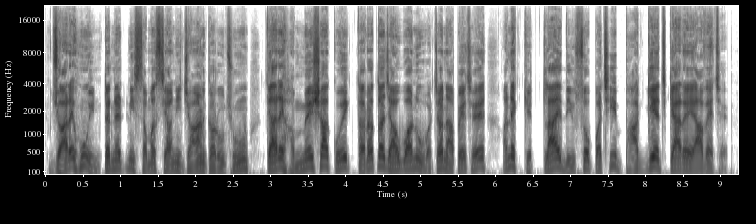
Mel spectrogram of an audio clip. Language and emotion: Gujarati, disgusted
